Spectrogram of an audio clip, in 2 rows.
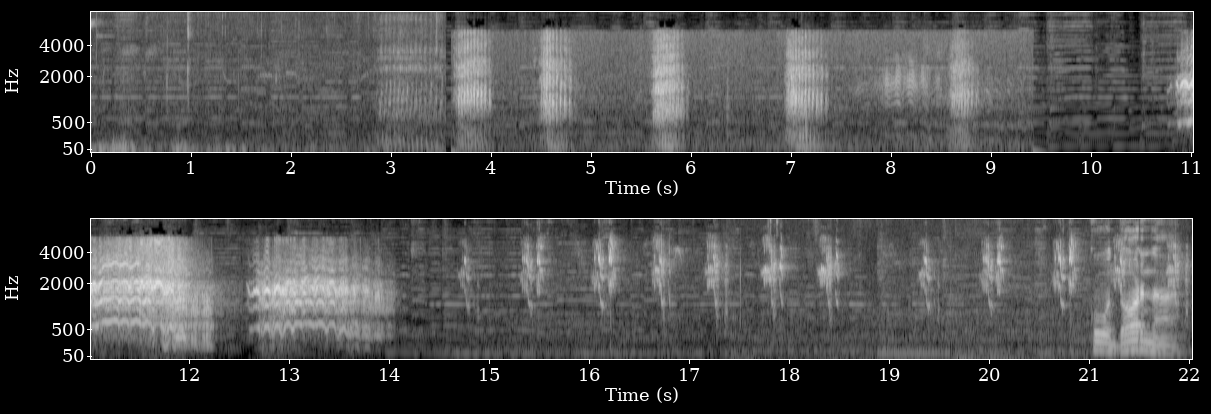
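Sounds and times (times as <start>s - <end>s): background music: 0.0s - 22.0s
horse neighing: 2.7s - 4.9s, 5.6s - 6.0s, 6.9s - 9.2s, 10.8s - 14.1s, 14.7s - 22.0s
horse blowing breathily: 5.6s - 6.0s, 6.9s - 7.5s.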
